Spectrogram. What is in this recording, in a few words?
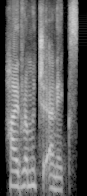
"hydromechanics", Indian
